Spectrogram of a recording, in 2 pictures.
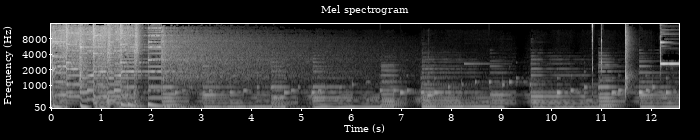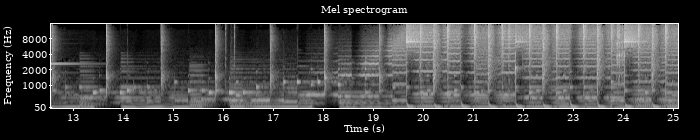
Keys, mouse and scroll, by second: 6.4 click, 9.0 click, 10.0 ctrl+j, 12.1-14.9 drag, 17.6 click.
